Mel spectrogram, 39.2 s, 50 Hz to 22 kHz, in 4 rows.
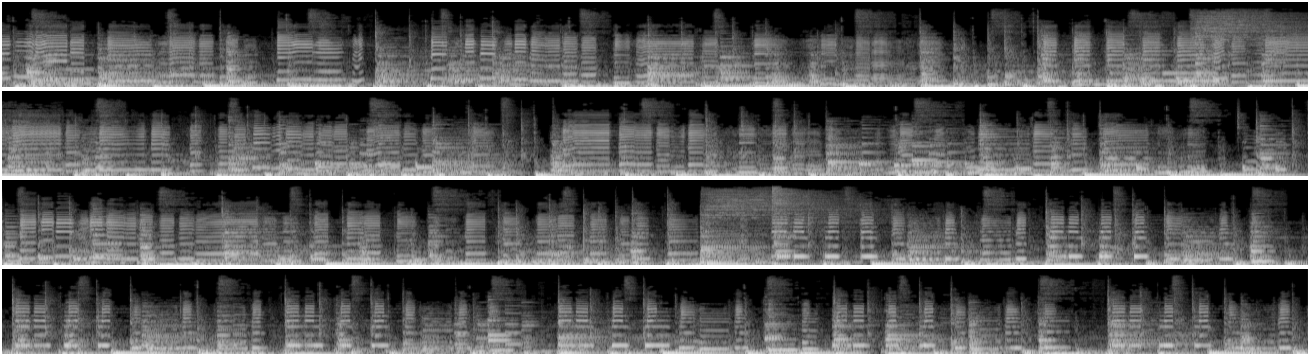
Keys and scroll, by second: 0.0 l, 5.1 p, 6.4 1, 6.7 0, 6.9 Return, 7.7 space, 8.0 l, 33.3 p, 35.6 e.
